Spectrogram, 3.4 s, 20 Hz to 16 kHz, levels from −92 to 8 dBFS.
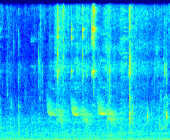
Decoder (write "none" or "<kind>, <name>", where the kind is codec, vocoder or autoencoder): none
